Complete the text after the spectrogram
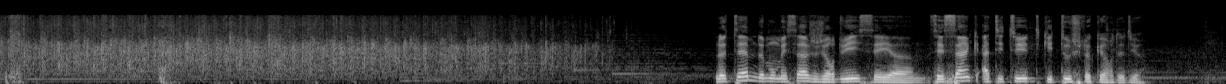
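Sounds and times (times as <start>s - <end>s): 
congregation applauding the word of God during a church service: 0.0s - 6.4s
speech: 7.2s - 11.5s.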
